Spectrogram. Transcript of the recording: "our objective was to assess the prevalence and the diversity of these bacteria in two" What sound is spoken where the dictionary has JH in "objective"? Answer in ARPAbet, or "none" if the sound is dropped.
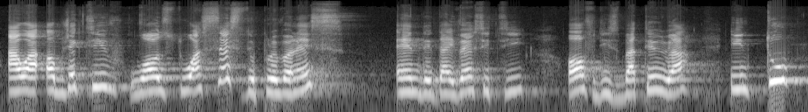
JH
